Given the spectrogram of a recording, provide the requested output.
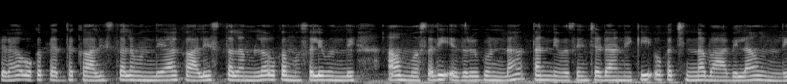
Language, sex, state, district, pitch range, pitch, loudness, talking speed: Telugu, female, Andhra Pradesh, Chittoor, 190-205 Hz, 195 Hz, -16 LUFS, 150 wpm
